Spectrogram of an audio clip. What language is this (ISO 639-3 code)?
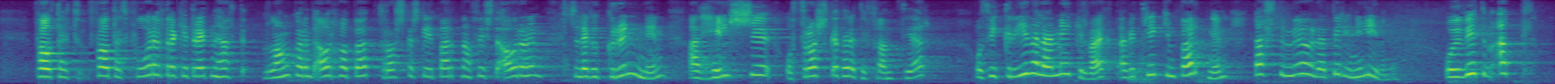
isl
